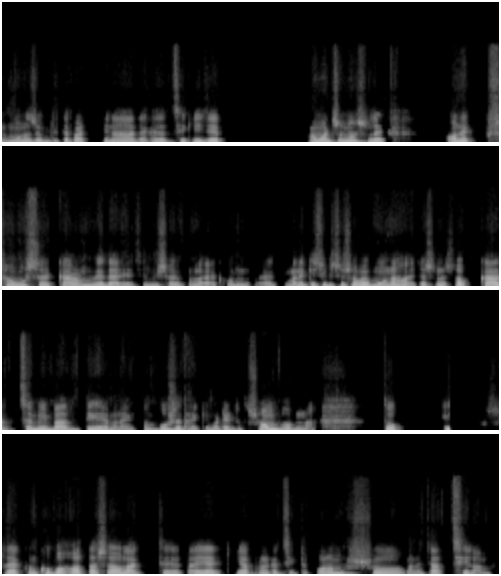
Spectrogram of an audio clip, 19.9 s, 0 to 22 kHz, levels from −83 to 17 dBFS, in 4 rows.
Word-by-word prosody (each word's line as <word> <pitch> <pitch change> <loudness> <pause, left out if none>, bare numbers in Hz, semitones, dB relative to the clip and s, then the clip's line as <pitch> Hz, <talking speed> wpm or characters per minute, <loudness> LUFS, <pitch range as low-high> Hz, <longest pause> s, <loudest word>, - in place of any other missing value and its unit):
মনোযোগ 125 -2 +1
দিতে 110 - -3
পারছি 100 +3 -4
না, - - +1 0.2
দেখা 115 +3 -3
যাচ্ছে 120 +2 -6
কী 125 - +1
যে, - - +6 1.0
আমার 125 0 +5
জন্য 125 -2 +3
আসলে 125 +2 +1 0.8
অনেক 155 -1 +5 0.3
সমস্যার 150 -2 +1
কারণ 130 0 +3
হয়ে 125 -2 +3
দাঁড়িয়েছে 105 +2 -2
বিষয়গুলা 115 -1 -4
এখন - - -7 0.2
অ্যা - - -7 0.2
মানে 155 - +2
কিছু, 160 0 -1
কিছু 155 +1 -3
সময় 155 -1 +6
মনে 140 +3 +3
হয় 115 -2 +1
যে - - -6
আসলে 125 +1 -2
সব 130 - +5 0.2
কাজ 120 0 +8 0.3
আমি 115 0 +5
বাদ 110 -1 +4
দিয়ে 145 +1 +4
মানে 100 -1 -6
একদম 105 +1 -8
বসে 115 +1 +3
থাকি। 100 +1 -8
বাট 135 - -5
এটা 160 +4 -8
তো - - -15
সম্ভব 135 -5 +5
না। - - -6 0.7
তো - - +4 0.6
এই - - +5 0.3
আসলে 170 - -1
এখন 155 0 -3
খুব 150 -4 0 0.2
হতাশাও 140 +5 +3
লাগছে 115 0 -2 0.2
তাই 125 - +1
আরকি 125 +1 -6
আপনার 120 0 -4
কাছে 115 +2 -6
একটা - - -13
পরামর্শ 115 0 +1 0.5
মানে 105 +1 -6
চাচ্ছিলাম। 125 0 -3
125 Hz, 170 wpm, -22 LUFS, 115-140 Hz, 1.0 s, কাজ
